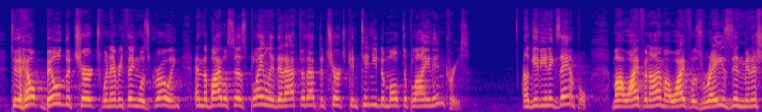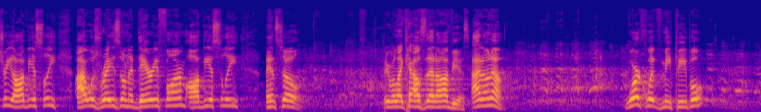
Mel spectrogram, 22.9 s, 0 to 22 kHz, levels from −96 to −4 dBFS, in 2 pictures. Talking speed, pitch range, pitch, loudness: 165 wpm, 220-255 Hz, 235 Hz, -26 LUFS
